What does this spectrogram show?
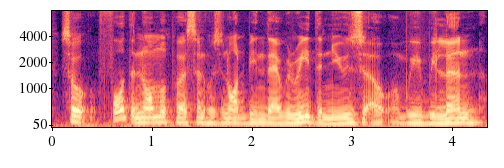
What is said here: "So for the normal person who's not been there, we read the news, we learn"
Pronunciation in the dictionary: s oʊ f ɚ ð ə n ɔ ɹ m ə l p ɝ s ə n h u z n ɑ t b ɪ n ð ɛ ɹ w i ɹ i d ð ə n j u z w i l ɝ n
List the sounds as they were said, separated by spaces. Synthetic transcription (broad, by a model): s oʊ f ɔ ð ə n ɔ m ə l p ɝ s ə n h u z n ɑ t b ɪ n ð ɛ w i ɹ i d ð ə n j u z w i l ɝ n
